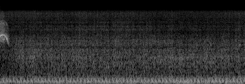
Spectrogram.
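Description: Engine running steadily in the background of a roadwork site, a low even rumble.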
